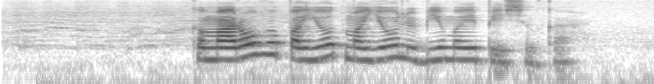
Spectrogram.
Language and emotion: Russian, neutral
